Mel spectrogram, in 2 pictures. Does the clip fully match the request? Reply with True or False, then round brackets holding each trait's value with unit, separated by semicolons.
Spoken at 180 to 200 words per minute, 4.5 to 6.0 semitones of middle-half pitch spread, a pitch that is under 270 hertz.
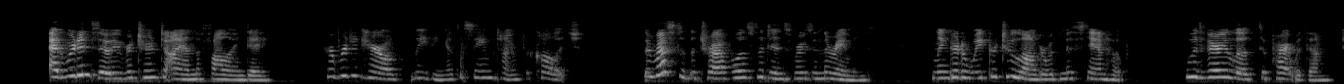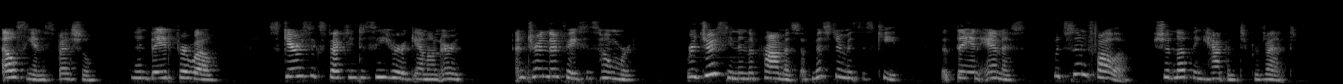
False (190 wpm; 5.3 semitones; 280 Hz)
